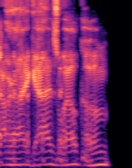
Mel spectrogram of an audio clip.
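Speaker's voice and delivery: put-on voice of a smoking woman around eighty. Retelling how they sounded hosting a show while sick: imitating an eighty-year-old smoking lady voice. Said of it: "I sounded like a eighty-year-old smoking lady".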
